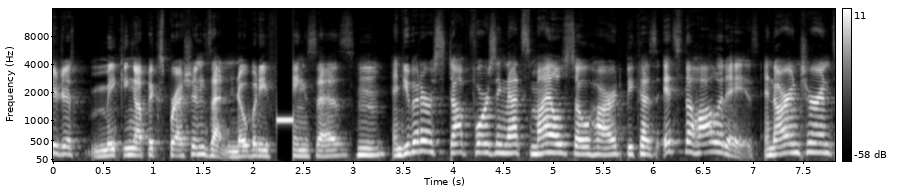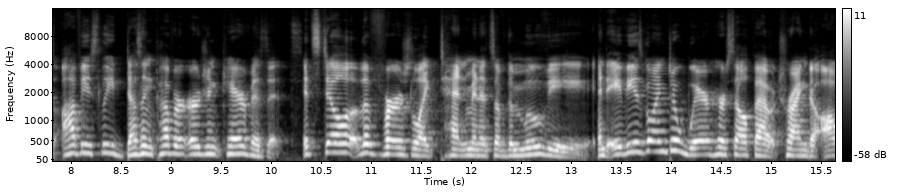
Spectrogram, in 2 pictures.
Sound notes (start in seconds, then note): 2.2 beep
